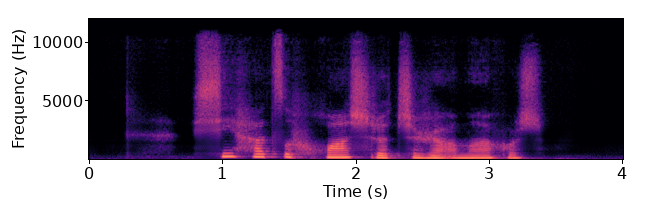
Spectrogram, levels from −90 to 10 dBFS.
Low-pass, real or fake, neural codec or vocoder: 10.8 kHz; fake; codec, 24 kHz, 0.5 kbps, DualCodec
